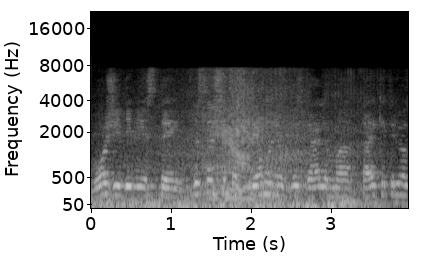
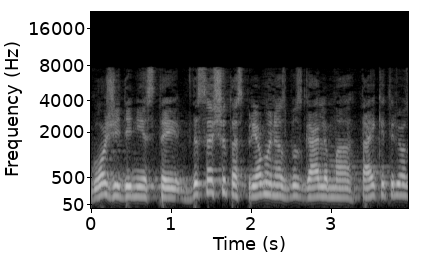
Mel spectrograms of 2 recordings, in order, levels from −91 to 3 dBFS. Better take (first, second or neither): second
